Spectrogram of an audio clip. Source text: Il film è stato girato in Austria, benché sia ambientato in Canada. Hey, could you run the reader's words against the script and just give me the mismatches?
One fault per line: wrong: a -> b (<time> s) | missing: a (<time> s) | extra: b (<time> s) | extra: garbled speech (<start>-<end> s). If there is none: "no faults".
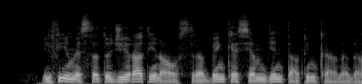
no faults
